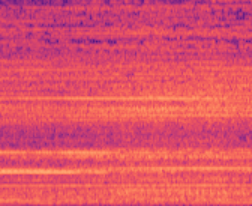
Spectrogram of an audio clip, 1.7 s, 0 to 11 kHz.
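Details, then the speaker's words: Motor driven by a CHF100A VFD with carrier frequency set to 1 (low): loud steady high whistle near 2 kHz over the motor hum; noise fades when the carrier frequency is raised to 8 and higher. "अब मोटर की आवाज़ सुनो। ये देखें मोटर की काफ़ी ज़्यादा आवाज़ है।"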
